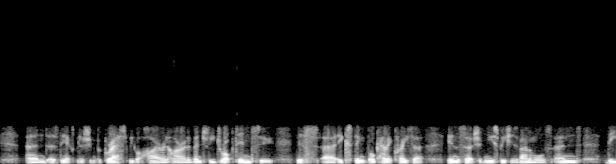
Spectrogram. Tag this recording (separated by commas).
Speech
